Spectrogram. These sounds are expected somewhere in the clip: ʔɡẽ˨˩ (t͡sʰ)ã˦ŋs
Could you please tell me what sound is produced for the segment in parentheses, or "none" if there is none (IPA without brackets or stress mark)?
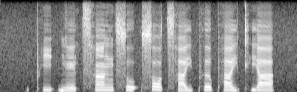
t͡sʰ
